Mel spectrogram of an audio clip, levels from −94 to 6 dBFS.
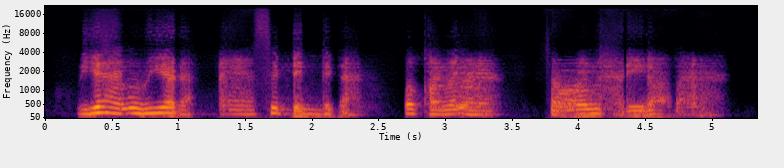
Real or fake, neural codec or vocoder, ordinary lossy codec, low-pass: fake; codec, 44.1 kHz, 0.9 kbps, DAC; none; 19.8 kHz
